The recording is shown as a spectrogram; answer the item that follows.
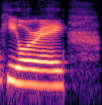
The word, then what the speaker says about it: Cioré: people are saying it with confidence so i'm kiore um i actually from the midwest i grew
